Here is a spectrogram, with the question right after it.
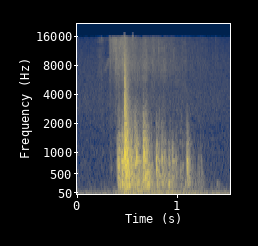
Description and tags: Upsetting a large pile of two-by-fours. The result being this wonderful sound.
bang, clatter, fall, planks, wood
